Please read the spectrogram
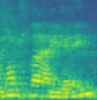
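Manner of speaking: ordinary delivery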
